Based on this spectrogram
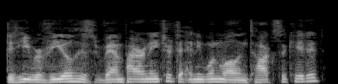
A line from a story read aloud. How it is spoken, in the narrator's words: Robert asked sharply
